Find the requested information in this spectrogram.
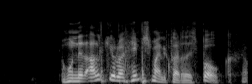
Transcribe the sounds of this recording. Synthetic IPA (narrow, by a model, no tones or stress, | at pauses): hunɛɾalcoːɾlɛɣhejmsmajlɪkʰvɛɾθespoːwk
